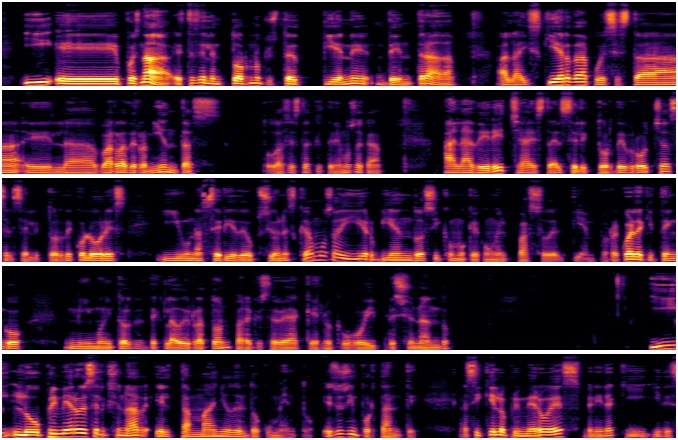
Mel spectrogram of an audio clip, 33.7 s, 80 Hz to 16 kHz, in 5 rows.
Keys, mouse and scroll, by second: 32.7 click.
